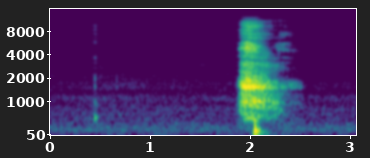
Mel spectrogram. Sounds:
Sigh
